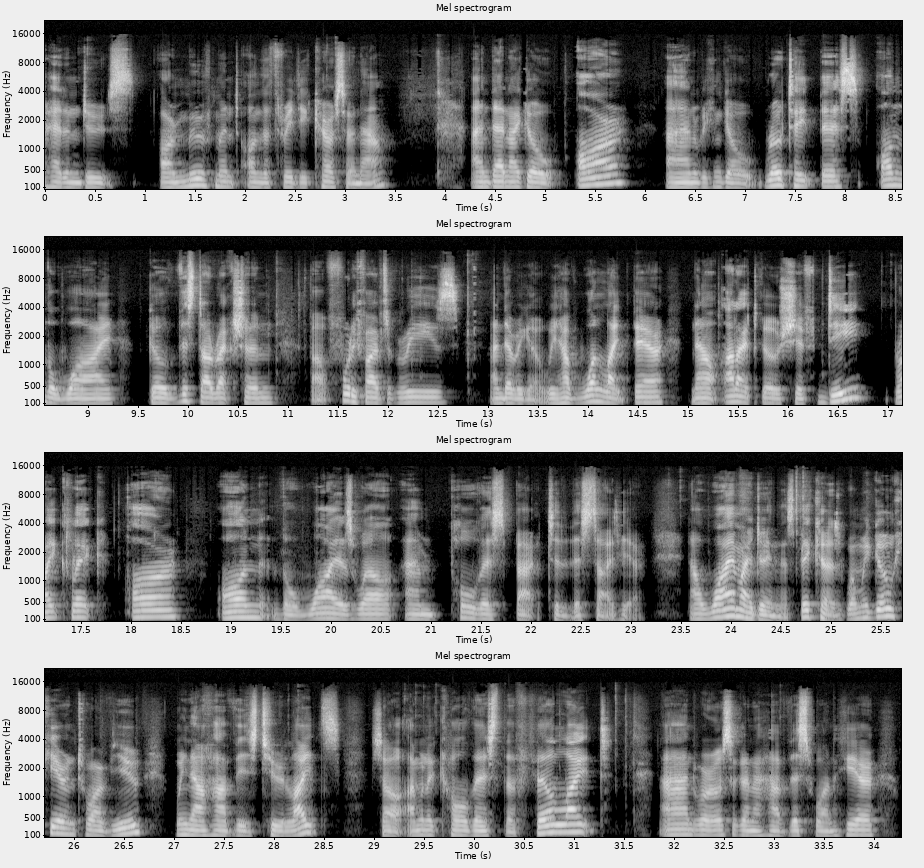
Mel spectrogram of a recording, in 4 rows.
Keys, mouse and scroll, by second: 0.3 click, 2.8 click, 3.6 scroll up 1, 4.2 shift+middle click, 8.7 typing, 11.0 typing, 12.2 typing, 12.8 Return, 13.9-14.4 scroll down 1, 14.4 middle click, 16.9 d, 17.4 right click, 19.8 typing, 23.4 click, 25.9 scroll down 1, 26.3 middle click, 28.2 click, 29.5 double click, 30.5-31.2 typing, 31.4 Return, 33.0 click.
